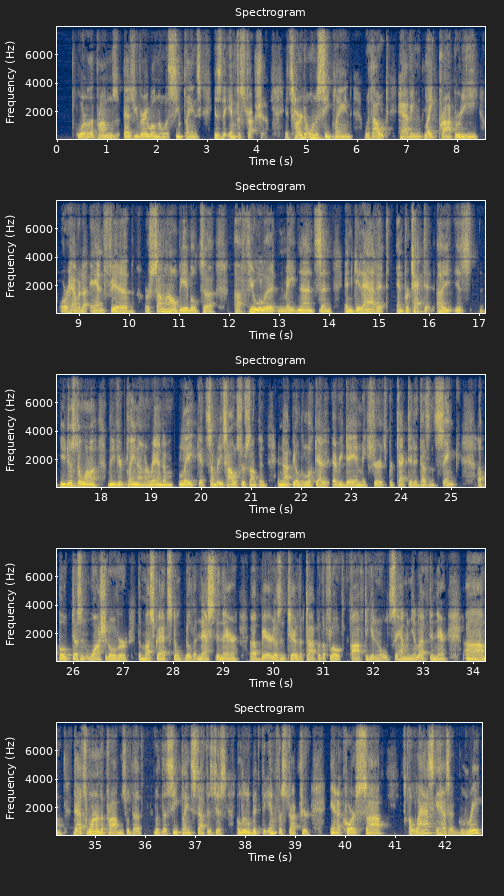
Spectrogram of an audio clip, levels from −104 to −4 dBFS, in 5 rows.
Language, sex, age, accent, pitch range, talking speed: English, male, 50-69, American, 115-140 Hz, 200 wpm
